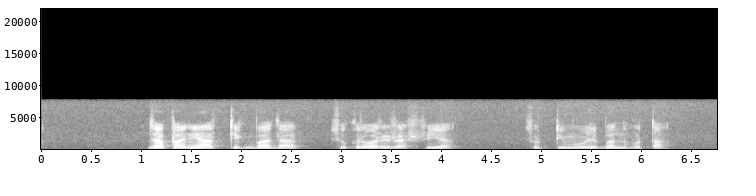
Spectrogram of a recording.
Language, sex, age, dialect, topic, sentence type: Marathi, male, 18-24, Northern Konkan, banking, statement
